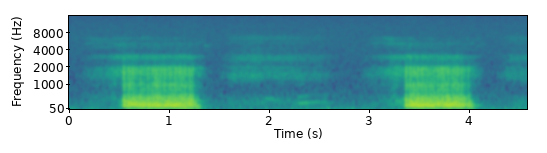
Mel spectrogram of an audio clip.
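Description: Two loud, low rattling snores on the in-breath, separated by quiet out-breaths, in a sleeping infant; ordinary snoring.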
